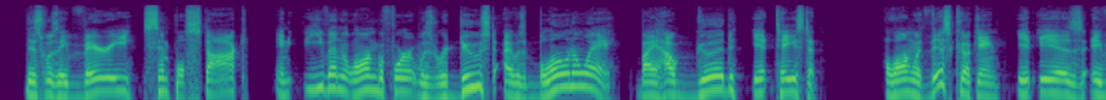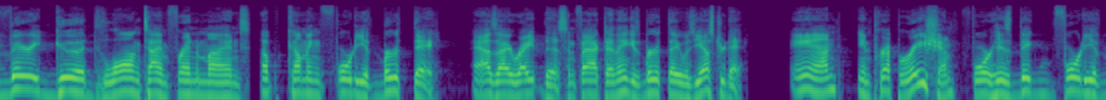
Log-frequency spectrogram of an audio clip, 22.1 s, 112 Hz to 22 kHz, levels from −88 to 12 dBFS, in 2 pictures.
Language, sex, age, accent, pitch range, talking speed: English, male, 30-49, American, 145-175 Hz, 155 wpm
